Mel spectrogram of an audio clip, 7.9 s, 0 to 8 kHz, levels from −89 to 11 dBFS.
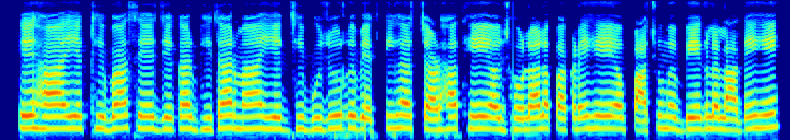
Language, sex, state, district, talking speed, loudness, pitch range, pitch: Chhattisgarhi, female, Chhattisgarh, Sarguja, 205 wpm, -17 LUFS, 245-260 Hz, 255 Hz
